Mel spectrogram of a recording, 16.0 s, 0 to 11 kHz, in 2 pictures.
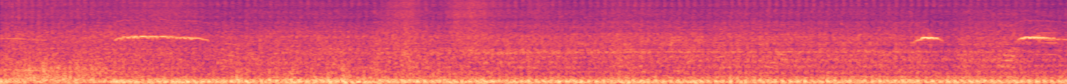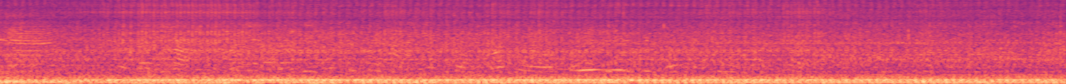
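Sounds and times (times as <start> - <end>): boat engine rumbling: 0.0 - 16.0
short high chirps: 0.8 - 1.7.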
